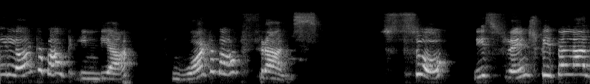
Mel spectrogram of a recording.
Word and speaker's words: France: The pronunciation goes France. France.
